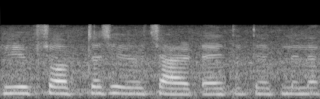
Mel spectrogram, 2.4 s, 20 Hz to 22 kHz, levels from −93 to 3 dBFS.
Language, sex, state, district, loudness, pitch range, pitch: Marathi, female, Maharashtra, Gondia, -17 LUFS, 235-255 Hz, 240 Hz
